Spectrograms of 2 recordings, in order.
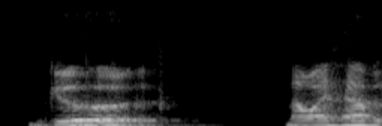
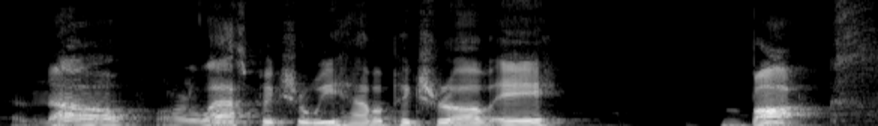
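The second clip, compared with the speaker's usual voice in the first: louder, rising to a big "box"; excited build-up; 10 dB louder than usual. Real, not acted. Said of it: "Get your arms out again".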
